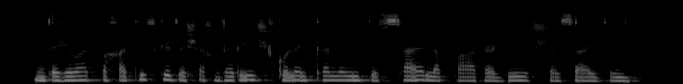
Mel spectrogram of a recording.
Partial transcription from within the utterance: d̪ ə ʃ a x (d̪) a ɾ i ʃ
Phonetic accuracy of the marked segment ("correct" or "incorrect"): correct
